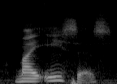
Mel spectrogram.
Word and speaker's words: myesis: The first is miesis, or initiation, M-Y-E-S-I-S, with the accent on the Y.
